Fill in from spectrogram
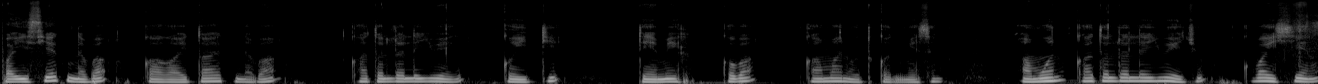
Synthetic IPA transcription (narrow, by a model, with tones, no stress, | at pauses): pa˨i˨sje˦tnɪ˨ba˦ka˨ka˨jta˦jtnɪ˨ba˦ | ka˦tɔ˦lda˦le˦jwe˨k | ko˨i˨tːi˦ | te˨mi˦kkʊ˦ba˦ | ka˦ma˦nu˨tko˨tme˨sɪ˦ŋ | a˨mu˦nka˦to˦lda˦le˦ju˦we˨t͡ʃu˦ku˦ba˦i˨se˦ŋ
